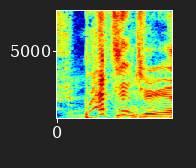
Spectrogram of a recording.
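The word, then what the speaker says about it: Pottinger: If I could say his name, Pattinger. – Pattinger, yes, that's the guy.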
